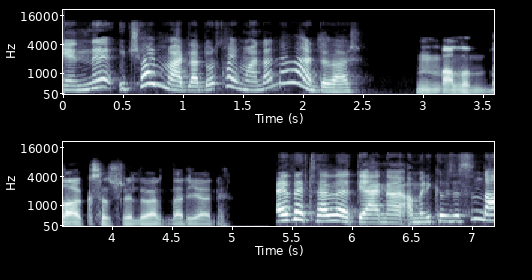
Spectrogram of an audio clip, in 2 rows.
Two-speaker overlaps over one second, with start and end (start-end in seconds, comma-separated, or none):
none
